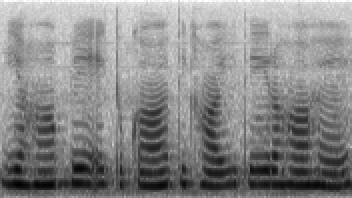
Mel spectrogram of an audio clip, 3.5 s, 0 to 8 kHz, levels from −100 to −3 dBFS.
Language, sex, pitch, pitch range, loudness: Urdu, female, 215 Hz, 205-220 Hz, -13 LUFS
